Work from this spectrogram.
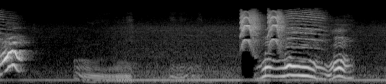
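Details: Bichon Frise cross named Bullet, a small pet dog indoors, arguing over a toy zebra: short wavering, moaning harmonic yowls, one brief and a longer rising-falling run near the end, over a steady electrical hum.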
